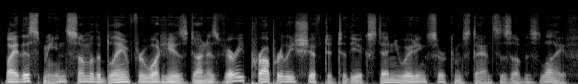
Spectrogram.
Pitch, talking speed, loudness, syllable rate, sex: 100 Hz, 240 wpm, -19 LUFS, 6.0 syllables/s, male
